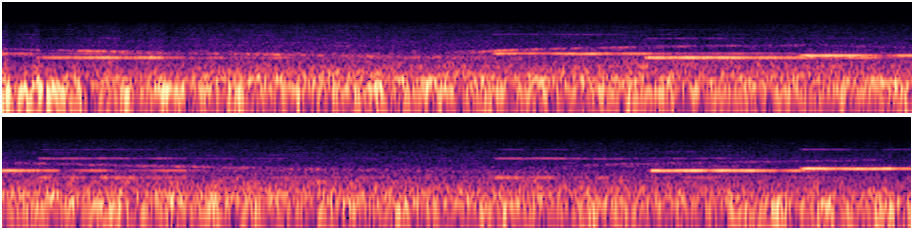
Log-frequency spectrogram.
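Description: Locomotive-hauled passenger train running through the station without stopping: a steady rumble of wheels on rail, with high squealing tones from the wheels that jump between pitches and slowly rise and fall.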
